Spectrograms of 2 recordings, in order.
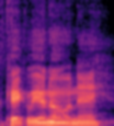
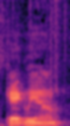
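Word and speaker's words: Caglianone: So people think his name is Kegleon because that's how it's spelled, but it's Kegleion.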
